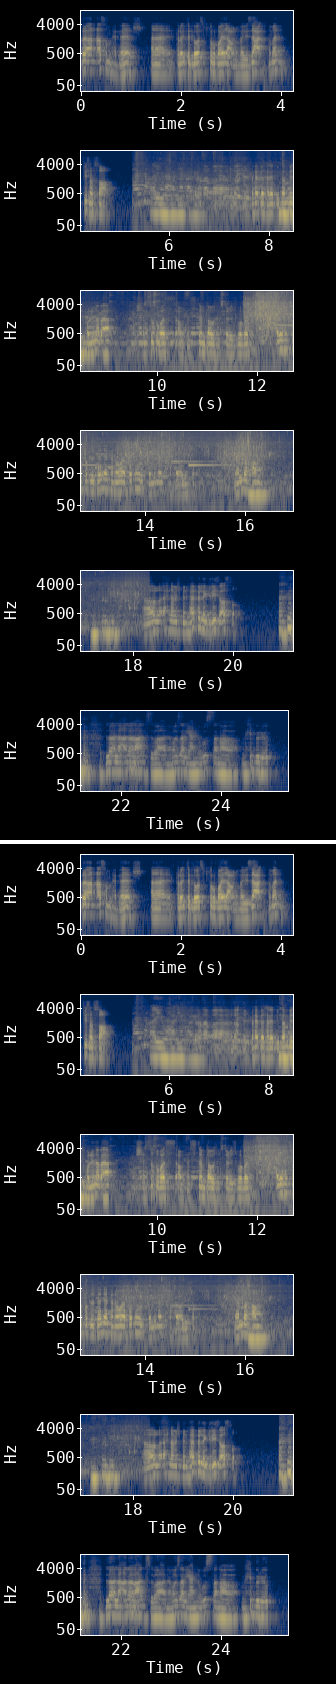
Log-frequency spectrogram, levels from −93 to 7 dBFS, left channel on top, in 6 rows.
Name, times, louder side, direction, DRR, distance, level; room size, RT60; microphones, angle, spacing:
voice 1, 0.0-4.0 4.3-4.7 6.5-9.1 9.5-11.9 12.4-15.0 15.8-16.4 18.2-19.9, right 2 dB, 25° right, 1.2 m, -29 dB
sound 1, 5.2-16.8, left 6 dB, 55° left, 1.2 m, -42 dB
voice 2, 5.6-6.7 8.2-9.0 16.0-16.4 17.1-17.7 18.6-18.7 20.9-24.9, right 2 dB, 65° right, 0.9 m, -32 dB
sound 2, 11.7-18.3, left 6 dB, 40° left, 1.0 m, -34 dB
11.0 x 10.0 x 4.7 m
head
